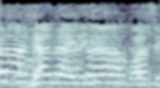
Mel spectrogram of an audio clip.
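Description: A group of voices singing a Nepali folk song together, several voices overlapping.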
